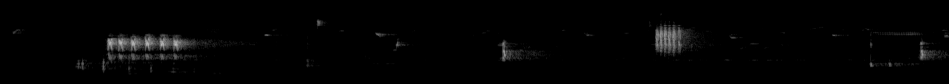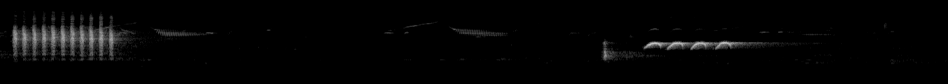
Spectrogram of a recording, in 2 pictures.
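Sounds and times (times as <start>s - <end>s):
Yellow-breasted Chat song in Arizona: 0.0s - 18.9s.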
